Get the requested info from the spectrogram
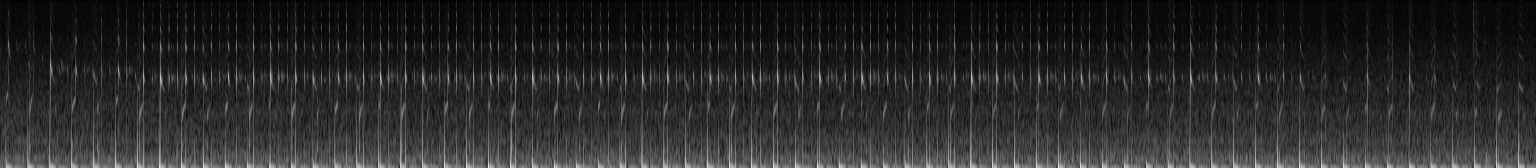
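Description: MFOS Noise Toaster DIY analog synthesizer playing rapid repeating blips, about four or five a second, each a short downward chirp. A steady high tone joins them about a second and a half in and fades out near the end as the knobs are turned.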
